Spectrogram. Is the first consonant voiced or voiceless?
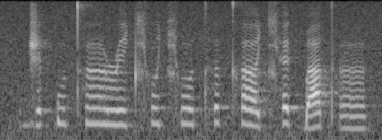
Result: voiced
